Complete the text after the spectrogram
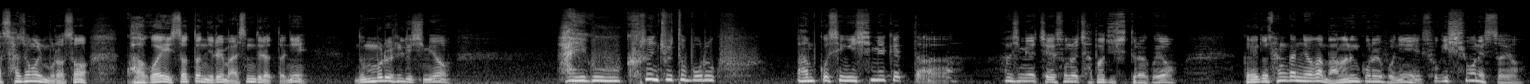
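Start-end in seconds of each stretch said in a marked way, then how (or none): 5.6-9.6 put-on higher, tender, tearful old mother. Mother crying over her daughter's hardship, tearful and higher. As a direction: comfort your daughter through tears.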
